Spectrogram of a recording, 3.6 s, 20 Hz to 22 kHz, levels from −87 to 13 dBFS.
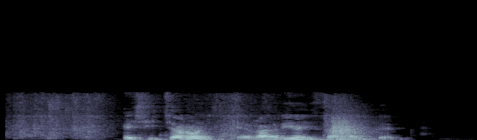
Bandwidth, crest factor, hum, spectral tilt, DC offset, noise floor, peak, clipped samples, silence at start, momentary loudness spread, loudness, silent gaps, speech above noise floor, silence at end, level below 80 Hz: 7.8 kHz; 18 dB; none; -7 dB/octave; under 0.1%; -71 dBFS; -4 dBFS; under 0.1%; 0.15 s; 22 LU; -20 LUFS; none; 51 dB; 0.65 s; -68 dBFS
